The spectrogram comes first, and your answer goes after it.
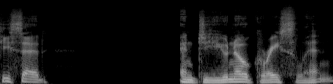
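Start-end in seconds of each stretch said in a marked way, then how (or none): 1.8-3.3 put-on hushed whisper, lower pitch. Retelling what a camp mate asked at art camp: imitating a hushed whisper. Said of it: "almost in a hushed whisper".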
